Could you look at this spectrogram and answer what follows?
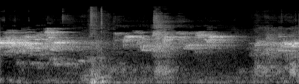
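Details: Pet bulbul singing indoors, played to stimulate other bulbuls to sing: bright warbled phrases with quick chirps, a dull thump at about one second.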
